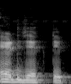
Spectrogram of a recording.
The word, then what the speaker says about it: adjective: तो आते हैं हम लोग एडजेक्टिव पर, एडजेक्टिव ना कि एडजेक्टिव। क्या बोलेंगे भाई, ये डी को साइलेंट रखेंगे तो एडजेक्टिव।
